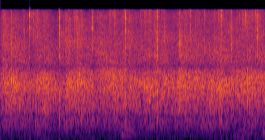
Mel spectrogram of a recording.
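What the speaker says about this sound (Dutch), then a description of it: "Dat komt u allen toe, dit applaus." Loud, dense applause from a studio audience at a live interview show, continuous and even for the whole stretch with no pauses.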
